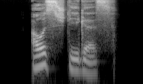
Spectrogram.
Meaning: genitive singular of Ausstieg
- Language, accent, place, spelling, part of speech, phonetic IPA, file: German, Germany, Berlin, Ausstieges, noun, [ˈaʊ̯sˌʃtiːɡəs], De-Ausstieges.ogg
